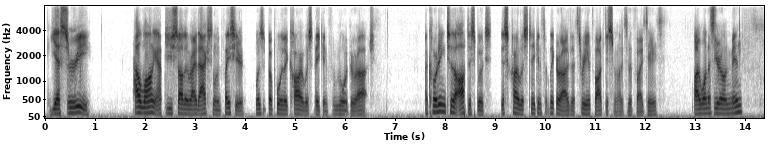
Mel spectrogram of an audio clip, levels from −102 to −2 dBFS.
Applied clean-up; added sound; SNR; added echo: neural diffusion model UNIVERSE++.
